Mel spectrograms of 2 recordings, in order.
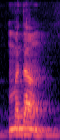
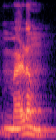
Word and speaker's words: Madame: अँड मदाम आता या ठिकाणी बघा MADAME, मदाम हे स्पेलिंग आहे. ॲक्च्युली फ्रेंचमध्ये आपण मॅडम असा उच्चार न करता मादाम असा उच्चार केला जातो, पण आपण या ठिकाणी मॅडम म्हणूया.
